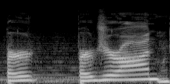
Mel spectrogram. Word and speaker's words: Bergeron: Tom Bergeron? – You said it right.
